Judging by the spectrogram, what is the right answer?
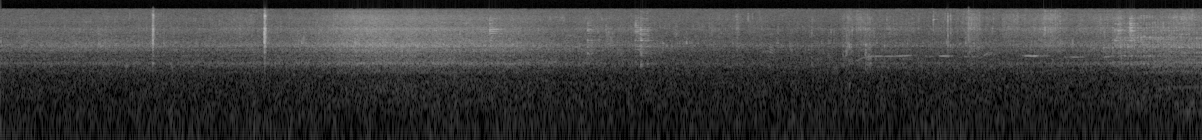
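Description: Faint wash of surf on a rocky shore, a steady hiss that swells about four seconds in, with a couple of sharp clicks early on.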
